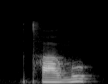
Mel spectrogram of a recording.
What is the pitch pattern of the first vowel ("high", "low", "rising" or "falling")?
low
